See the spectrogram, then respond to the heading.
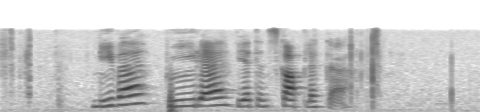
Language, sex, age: Afrikaans, female, 19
